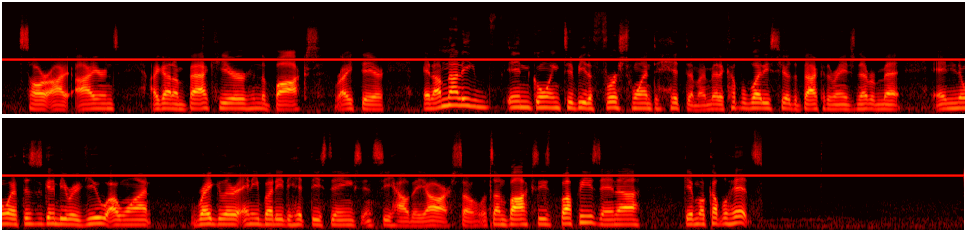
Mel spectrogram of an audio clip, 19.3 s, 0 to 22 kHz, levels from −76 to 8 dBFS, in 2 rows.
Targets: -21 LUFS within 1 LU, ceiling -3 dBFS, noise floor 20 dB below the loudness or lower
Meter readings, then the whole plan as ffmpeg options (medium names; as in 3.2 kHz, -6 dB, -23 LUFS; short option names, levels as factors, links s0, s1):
steady tone 3.1 kHz; tone level -40 dBFS; loudness -30.5 LUFS; peak level -10.0 dBFS; loudness target -21.0 LUFS
-> -af "bandreject=f=3100:w=30"
-af "volume=2.99,alimiter=limit=0.708:level=0:latency=1"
